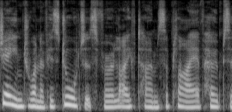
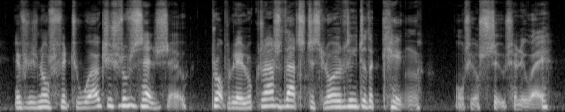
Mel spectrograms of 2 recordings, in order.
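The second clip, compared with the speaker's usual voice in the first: grunting character voice. Flapoon speaking from a cushioned seat by the window, grunting. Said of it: "grunted [name] from a cushioned seat by the window. / grunted [name] from a cushioned seat by the window".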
